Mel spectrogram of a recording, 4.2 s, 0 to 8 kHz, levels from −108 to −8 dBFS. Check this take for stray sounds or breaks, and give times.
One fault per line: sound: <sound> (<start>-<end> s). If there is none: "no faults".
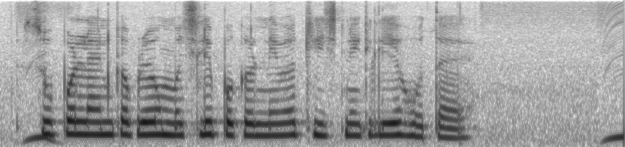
no faults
